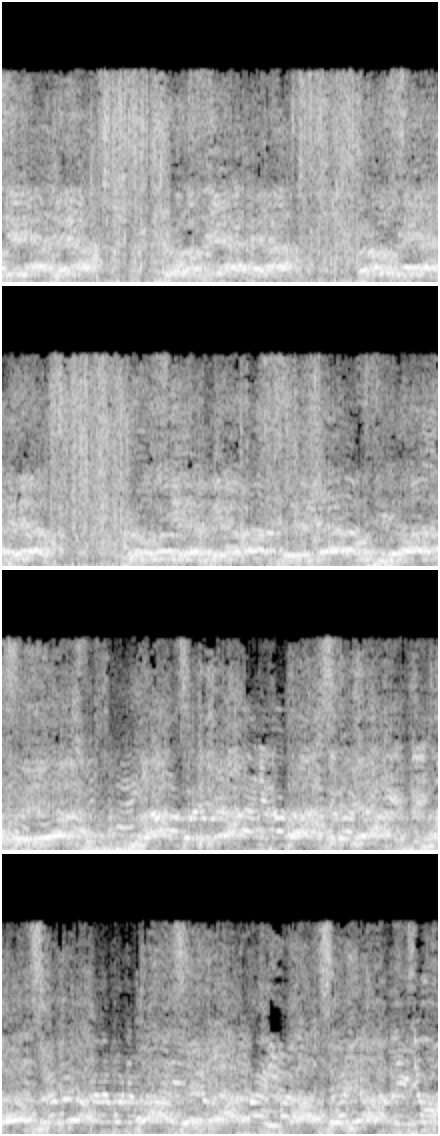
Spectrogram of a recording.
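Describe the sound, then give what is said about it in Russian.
A large crowd of skinheads, lined up in three ranks and waving flags, chants slogans in unison, including shouts about the nation and homophobic slogans: loud massed voices shouting rhythmic, repeated phrases that hold a steady intensity for the whole stretch, with no pause or quiet moment. “Не убедив милицию, что им нужно пройти к клубу, бритоголовые построились в три шеренги и начали скандировать лозунги и размахивать флагами.”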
